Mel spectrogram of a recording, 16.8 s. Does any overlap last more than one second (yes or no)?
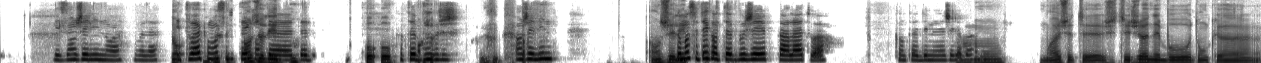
yes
